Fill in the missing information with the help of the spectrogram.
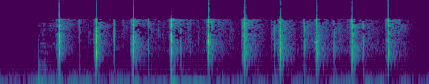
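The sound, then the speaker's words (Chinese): An audience claps hands in a different, unfamiliar way during a group exercise, unevenly, with sharp individual claps spiking above a softer scattered patter; the clapping sounds thin and less forceful than their usual clapping, lasting several seconds with no talking. “现在来看看，用另外一种方式来拍手。”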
